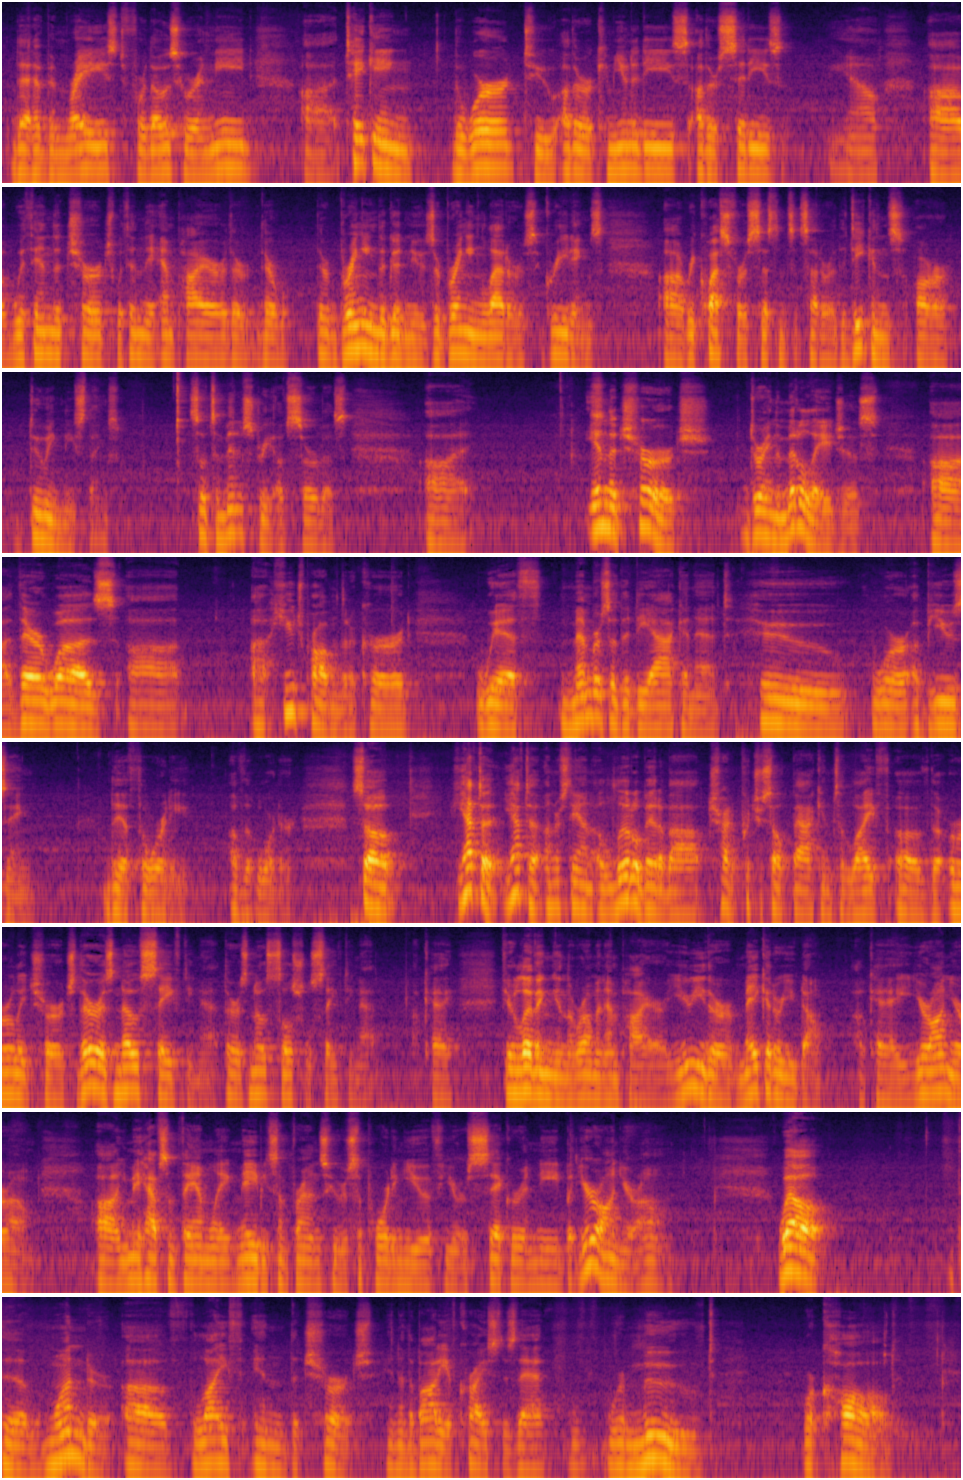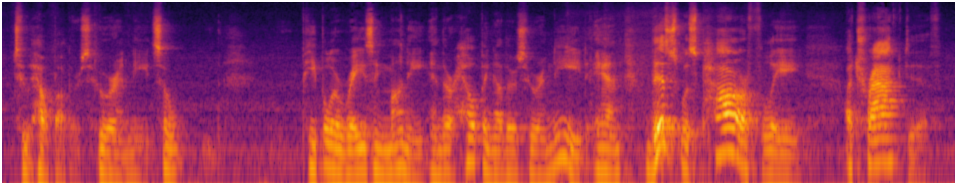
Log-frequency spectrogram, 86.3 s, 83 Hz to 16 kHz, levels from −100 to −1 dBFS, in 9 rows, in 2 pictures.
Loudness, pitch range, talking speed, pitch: -23 LUFS, 105-120 Hz, 145 wpm, 110 Hz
